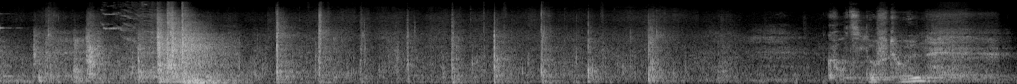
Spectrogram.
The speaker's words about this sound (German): So, Tür auf.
